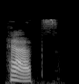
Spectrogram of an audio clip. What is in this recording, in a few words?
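"hats", English, uk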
